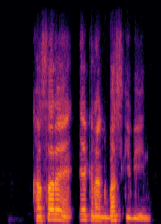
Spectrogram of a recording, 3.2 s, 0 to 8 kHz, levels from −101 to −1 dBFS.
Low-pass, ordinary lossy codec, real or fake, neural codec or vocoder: 7.2 kHz; Opus, 32 kbps; real; none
